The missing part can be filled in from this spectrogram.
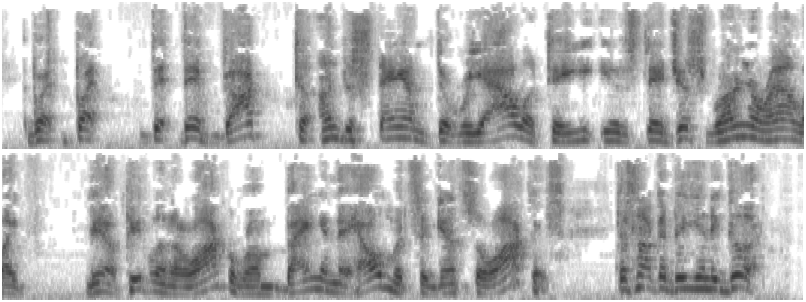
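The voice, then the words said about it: Louisiana Cajun accent. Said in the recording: “James Carville, New Orleans accent, Louisiana, Cajun accent.”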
